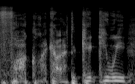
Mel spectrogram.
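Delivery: mock frantic, emotional, panicked, breathy half-whisper. Retelling own panic on a car ride: imitating own past panic. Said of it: "I started freaking out".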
